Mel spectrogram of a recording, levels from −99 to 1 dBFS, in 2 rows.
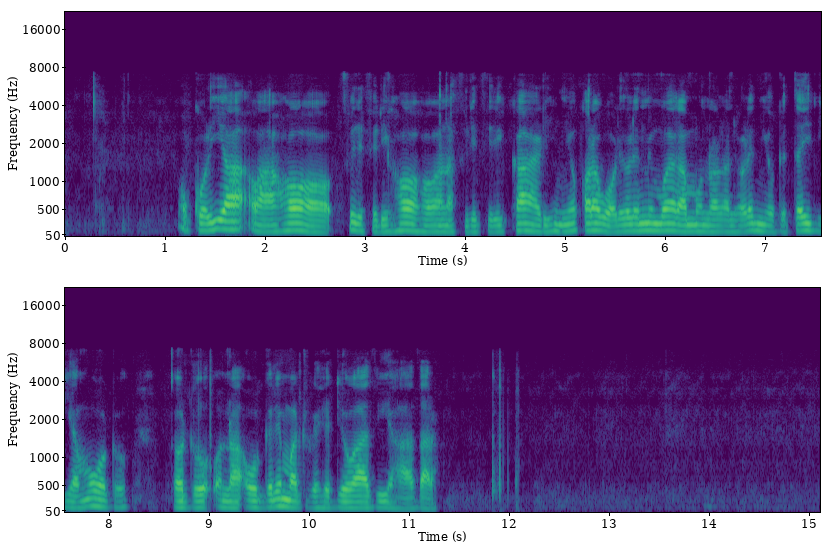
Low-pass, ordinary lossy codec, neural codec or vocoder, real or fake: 7.2 kHz; none; codec, 16 kHz, 4.8 kbps, FACodec; fake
